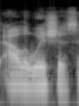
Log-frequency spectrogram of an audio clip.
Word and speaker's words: Aloysius: In fact, I didn't even know how to say his first name. It's Aloysius, and I had to find out.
